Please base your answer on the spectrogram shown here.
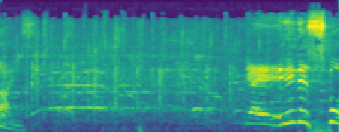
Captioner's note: crowd cheering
